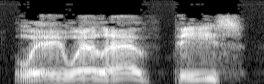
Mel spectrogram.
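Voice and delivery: thick, strained, effortful voice. The king answers at last, thickly and with effort. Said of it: "thickly and with an effort".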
